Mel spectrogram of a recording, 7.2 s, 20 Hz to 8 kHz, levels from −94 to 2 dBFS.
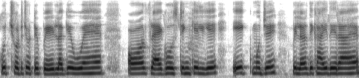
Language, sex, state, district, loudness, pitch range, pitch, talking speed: Hindi, female, Chhattisgarh, Bastar, -11 LUFS, 200-215 Hz, 205 Hz, 165 wpm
